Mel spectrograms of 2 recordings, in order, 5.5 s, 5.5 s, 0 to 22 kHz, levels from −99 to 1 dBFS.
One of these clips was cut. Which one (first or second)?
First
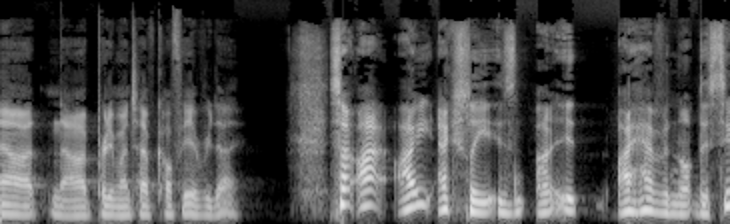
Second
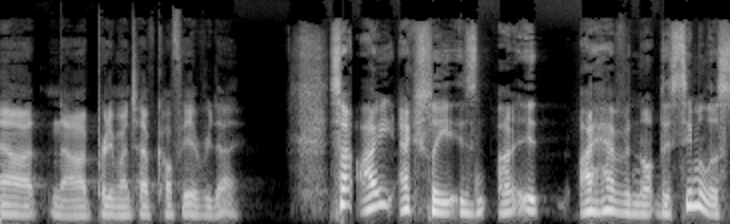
second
